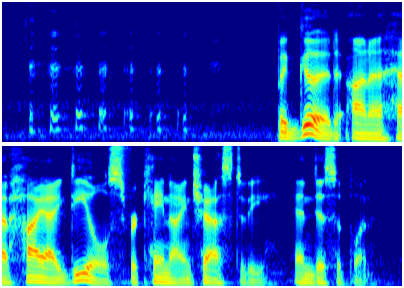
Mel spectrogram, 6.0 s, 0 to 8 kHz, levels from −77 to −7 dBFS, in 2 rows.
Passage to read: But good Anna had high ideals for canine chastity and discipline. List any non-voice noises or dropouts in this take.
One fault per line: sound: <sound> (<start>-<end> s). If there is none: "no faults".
sound: laugh (0.2-1.7 s)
